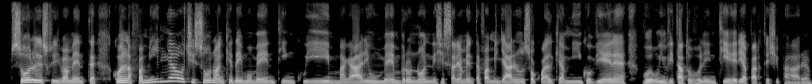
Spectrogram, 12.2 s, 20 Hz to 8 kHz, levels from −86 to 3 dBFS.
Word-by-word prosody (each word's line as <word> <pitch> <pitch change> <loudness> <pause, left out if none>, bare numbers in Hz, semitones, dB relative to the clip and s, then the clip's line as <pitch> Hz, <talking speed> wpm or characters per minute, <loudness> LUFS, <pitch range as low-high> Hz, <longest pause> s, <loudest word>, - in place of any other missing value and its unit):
solo 215 +1 +6
ed 200 - +7
esclusivamente 180 -4 0 0.2
con 200 -2 +5
la 185 - +3
famiglia 255 +12 +1
o 275 - +4
ci 255 -4 -2
sono 200 -3 +2
anche 180 +2 0
dei 180 -1 +2
momenti 175 +1 -2
in 175 -1 -4
cui, 175 +2 -2
magari, 160 -1 +1
un 170 -1 -2
membro 165 +2 -1
non 155 -1 -2
necessariamente 155 0 -3
familiare, 150 -1 0
non 155 0 -4
so, 160 +1 -3
qualche 150 +3 -3
amico 160 +1 -3
viene 155 +1 +1 0.2
vo 155 -2 +1
invitato 150 0 0
volentieri 140 0 -1
a - - +2
partecipare? 135 -2 -6
160 Hz, 150 wpm, -24 LUFS, 150-180 Hz, 0.2 s, ed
